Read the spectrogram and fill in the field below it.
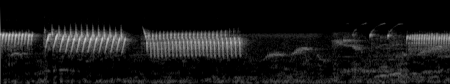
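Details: Canary in full song, delivering long ngerek and ngerol rolling passages: a steady high buzzy roll, then a pulsed trill, another dense roll, a quiet gap with a few short rising notes, and a final buzzy roll.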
